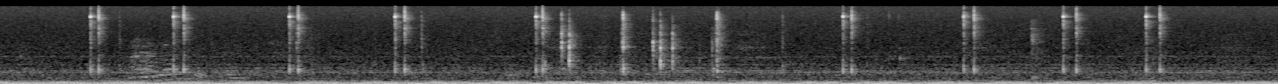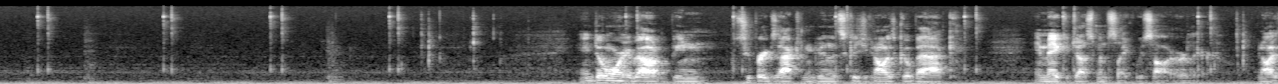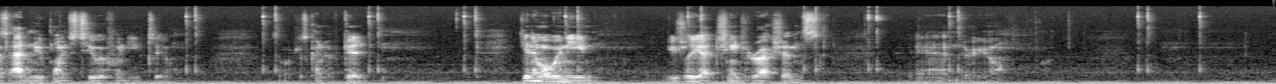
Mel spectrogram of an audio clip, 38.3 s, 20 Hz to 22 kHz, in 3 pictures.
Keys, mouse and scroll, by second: 0.9 click, 1.7 click, 2.9 click, 4.0 click, 5.3 click, 5.7 middle click, 6.5 scroll up 2, 6.7 middle click, 8.4 click, 9.6 click, 10.6 click, 11.5 click, 13.2 click, 14.4 click, 15.5 click, 16.7 click, 17.1 middle click, 19.0 click, 20.1 click, 21.1 click, 22.4 click, 23.4 click, 24.8 click, 25.2 middle click, 27.4 click, 28.2 click, 29.2 click, 30.2 click, 31.2 click, 32.4 click, 33.6 click, 34.2 right click, 35.1 click, 36.9 click, 37.5-38.3 drag.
